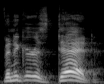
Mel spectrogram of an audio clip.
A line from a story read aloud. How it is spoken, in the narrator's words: Ira shouted again, trying to keep his voice stable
